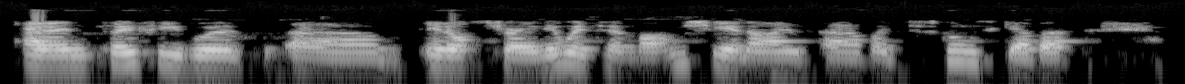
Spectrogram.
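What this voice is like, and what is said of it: Australian accent. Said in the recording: “I'm Australian, as you can probably hear from my accent.”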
